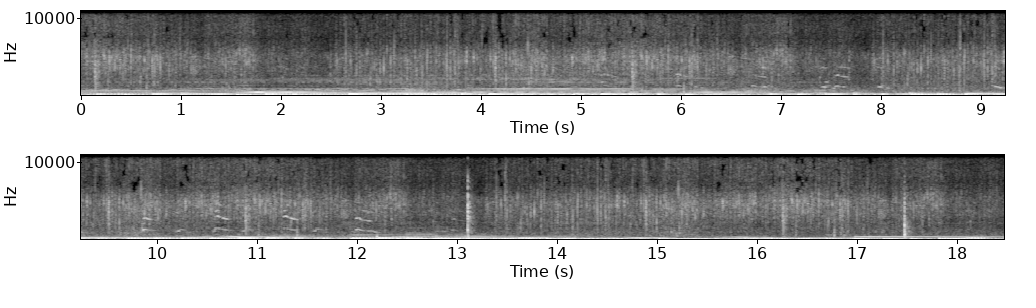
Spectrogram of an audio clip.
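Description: Food sizzles and fries over a campfire in the survival video game Stranded Deep, a steady crackling hiss running throughout with a soft, rain-like patter and faint low tones underneath, no talk.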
